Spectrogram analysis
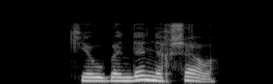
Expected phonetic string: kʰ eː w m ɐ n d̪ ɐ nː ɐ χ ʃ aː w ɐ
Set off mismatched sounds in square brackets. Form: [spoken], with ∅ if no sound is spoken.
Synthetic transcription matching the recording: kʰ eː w [b] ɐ n d̪ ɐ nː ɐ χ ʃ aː w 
